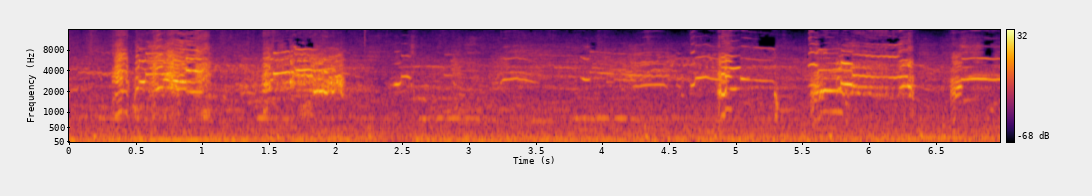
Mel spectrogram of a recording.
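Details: Gulls crying in loud, harsh bursts, then thinner, scattered calls, with a low steady hum underneath.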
